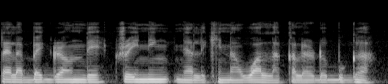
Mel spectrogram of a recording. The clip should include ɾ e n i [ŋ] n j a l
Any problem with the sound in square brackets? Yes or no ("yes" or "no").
no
